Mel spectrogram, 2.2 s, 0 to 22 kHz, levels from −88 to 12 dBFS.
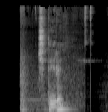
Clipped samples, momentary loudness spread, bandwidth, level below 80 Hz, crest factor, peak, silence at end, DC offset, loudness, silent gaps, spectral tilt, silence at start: under 0.1%; 19 LU; 17 kHz; -54 dBFS; 24 dB; 0 dBFS; 0.3 s; under 0.1%; -20 LUFS; none; -3 dB/octave; 0.4 s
